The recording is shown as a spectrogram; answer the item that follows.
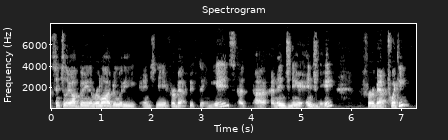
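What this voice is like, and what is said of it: Australian accent. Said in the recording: “people probably guess that I'm based in Australia from the accent”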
